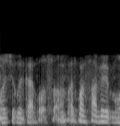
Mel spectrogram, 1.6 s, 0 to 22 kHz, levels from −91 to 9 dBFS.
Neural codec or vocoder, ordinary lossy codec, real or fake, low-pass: autoencoder, 44.1 kHz, a latent of 192 numbers a frame, MeloTTS; MP3, 32 kbps; fake; 3.6 kHz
